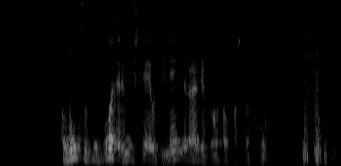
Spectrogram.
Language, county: Lithuanian, Utena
